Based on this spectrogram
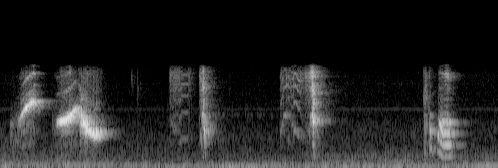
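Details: Pet parrot vocalising indoors: two sliding, whistled syllables at the start, followed by short, separate raspy bursts spaced about a second apart in a quiet room.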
